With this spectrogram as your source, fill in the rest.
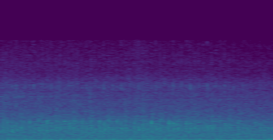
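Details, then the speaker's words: Vauxhall Astra van diesel after resetting the manual injection pump adjustment screw: soft, even chug with regular low beat, no rattle or hunting; engine dialed in, normal idle. "so we're just getting that set up in the right position and then the engine is dialed in thankfully"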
